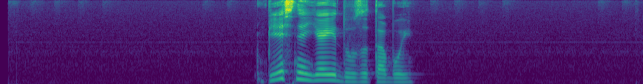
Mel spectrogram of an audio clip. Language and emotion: Russian, neutral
